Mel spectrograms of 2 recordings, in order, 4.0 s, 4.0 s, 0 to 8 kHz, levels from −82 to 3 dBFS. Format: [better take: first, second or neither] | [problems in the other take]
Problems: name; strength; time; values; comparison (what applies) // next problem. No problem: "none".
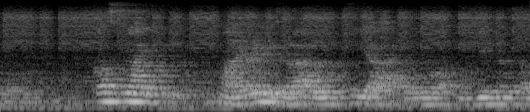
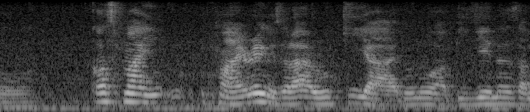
second | background sound (Guitar); 14 dB below the speech // room echo; dies away in 1 s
